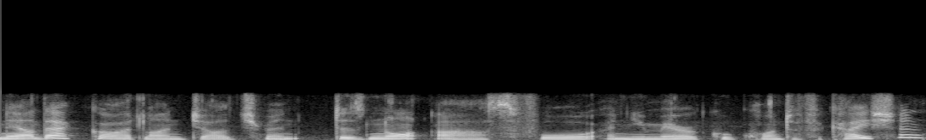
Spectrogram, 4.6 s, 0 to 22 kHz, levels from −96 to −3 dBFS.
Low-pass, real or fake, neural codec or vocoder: 7.2 kHz; real; none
